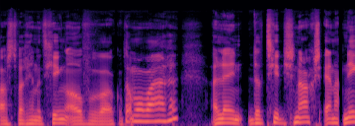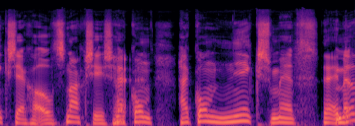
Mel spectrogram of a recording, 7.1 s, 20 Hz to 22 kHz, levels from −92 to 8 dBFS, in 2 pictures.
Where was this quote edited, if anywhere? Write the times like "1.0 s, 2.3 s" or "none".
1.2 s, 2.8 s, 3.4 s, 4.1 s

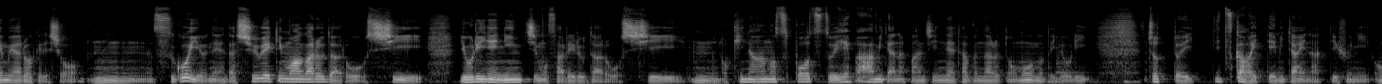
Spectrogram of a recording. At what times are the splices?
11.4 s

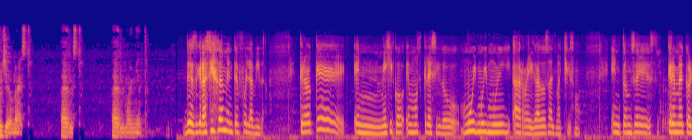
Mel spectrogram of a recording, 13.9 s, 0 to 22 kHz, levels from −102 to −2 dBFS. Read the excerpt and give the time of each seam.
1.5 s, 7.0 s

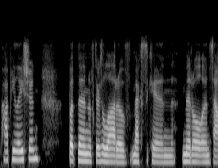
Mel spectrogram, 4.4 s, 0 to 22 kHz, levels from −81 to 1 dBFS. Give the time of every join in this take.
1.3 s, 1.9 s

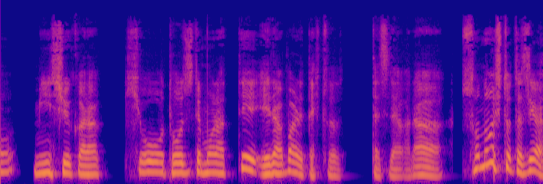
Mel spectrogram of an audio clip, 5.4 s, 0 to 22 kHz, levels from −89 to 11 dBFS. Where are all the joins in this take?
1.1 s

